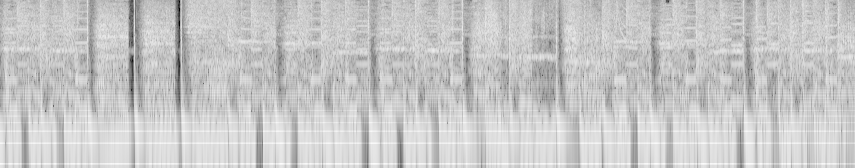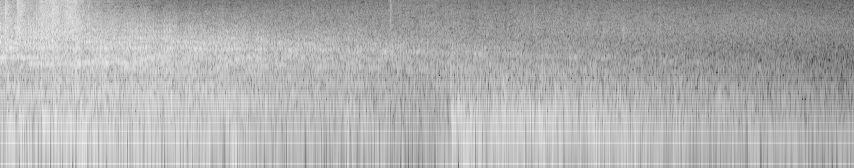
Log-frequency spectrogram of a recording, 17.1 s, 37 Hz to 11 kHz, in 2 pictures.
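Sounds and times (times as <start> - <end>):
rolling rumble of thunder: 8.1 - 17.0.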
